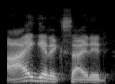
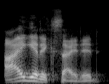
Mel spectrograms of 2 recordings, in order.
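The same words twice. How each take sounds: The two takes are said the same way.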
